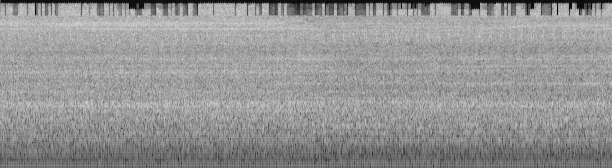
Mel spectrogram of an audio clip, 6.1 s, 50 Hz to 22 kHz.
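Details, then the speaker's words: 1990 Oldsmobile Toronado Trofeo 3.8L V6 after adjusting lines, not yet at operating temperature: smooth, even idle with a steady low hum and no misses or hunting; owner considers it normal. "it's not as bad ha definitely not as bad like actually you know what now think about it I think that's normal Idol when it's are cold"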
